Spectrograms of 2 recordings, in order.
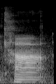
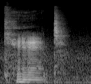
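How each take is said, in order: First: It is said with an Australian-style vowel. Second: It is said with an American-style vowel. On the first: This is how Australians actually say the word. The speaker calls it right. "We say can't" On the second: This is how Americans wrongly imitate the word. The speaker calls it wrong. "The Americans don't get that we don't say can't"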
